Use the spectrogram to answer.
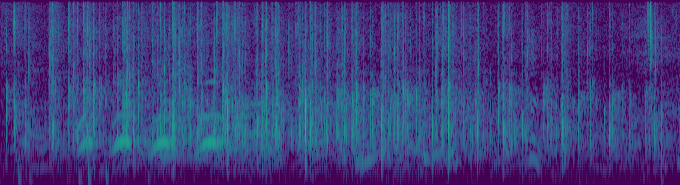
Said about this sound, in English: a round of applause for the veteran women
